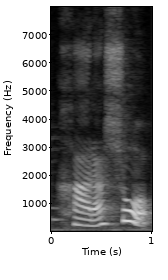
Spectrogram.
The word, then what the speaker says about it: хорошо: For example, we write хорошо, but we say хорошо with a.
